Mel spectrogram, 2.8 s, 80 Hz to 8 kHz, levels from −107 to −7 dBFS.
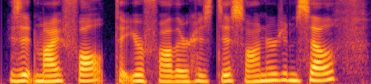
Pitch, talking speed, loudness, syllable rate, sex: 205 Hz, 215 wpm, -18 LUFS, 5.7 syllables/s, female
